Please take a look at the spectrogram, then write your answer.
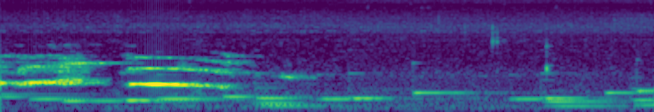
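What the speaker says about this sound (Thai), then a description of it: "เสียงไก่มัน ดังนะครับ" A rooster crows once in the game Free Fire, a drawn-out cock-a-doodle-doo at the start, followed by softer trailing tones and faint background noise.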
